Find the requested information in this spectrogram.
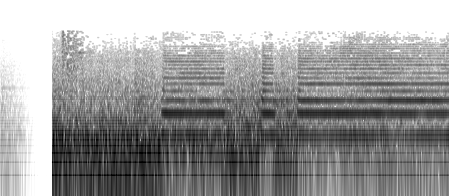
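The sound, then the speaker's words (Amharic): Loud rumbling of an old train leaving a station at dawn on a century-old French-built Ethiopian railway line, joined by a long, steady, sustained horn blast that shifts tone partway through. “ባቡር ከድሬዳዋ ጣቢያ ከፍተኛ ድምጽ እያሰማ ይወጣና በንጋት ጨለማ ውስጥ ይሰወራል።”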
